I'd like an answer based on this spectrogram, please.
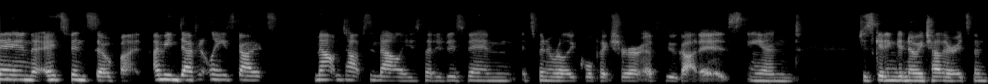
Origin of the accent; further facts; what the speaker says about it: Charlotte, North Carolina, United States; I am from Charlotte, North Carolina. Born and raised there, went to Clemson University for undergrad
